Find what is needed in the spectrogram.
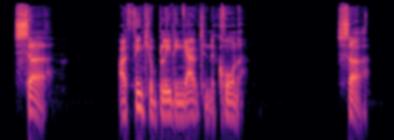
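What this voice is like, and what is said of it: Put-on British butler accent. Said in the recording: “even if you if you're an American butler, you have to learn a British accent.”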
